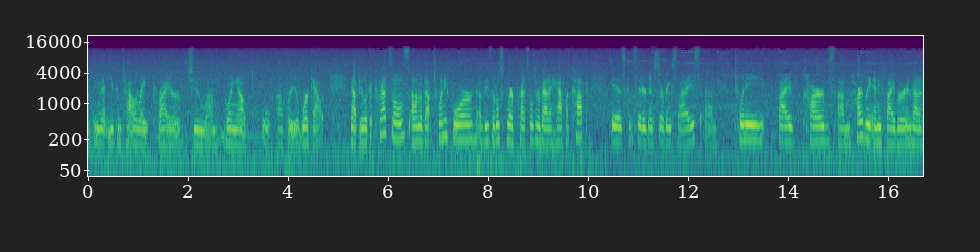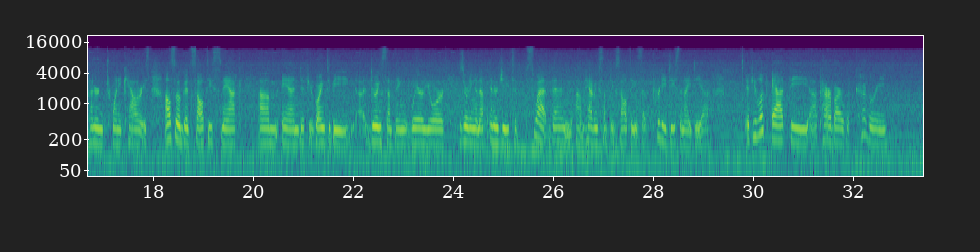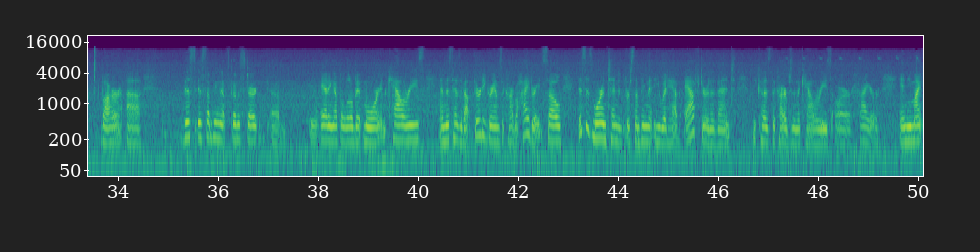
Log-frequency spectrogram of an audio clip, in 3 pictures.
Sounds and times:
Speech: 0.0 - 32.7, 33.6 - 34.7, 35.3 - 50.1
Outside, rural or natural: 0.0 - 50.1.

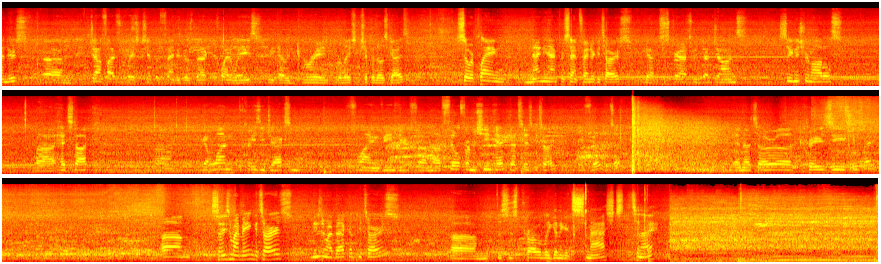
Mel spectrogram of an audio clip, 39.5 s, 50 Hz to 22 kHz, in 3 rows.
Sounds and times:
Speech: 0.0 - 6.1, 6.8 - 12.6, 13.6 - 14.5, 15.4 - 17.7, 18.4 - 22.5, 24.1 - 32.3, 33.0 - 36.2.

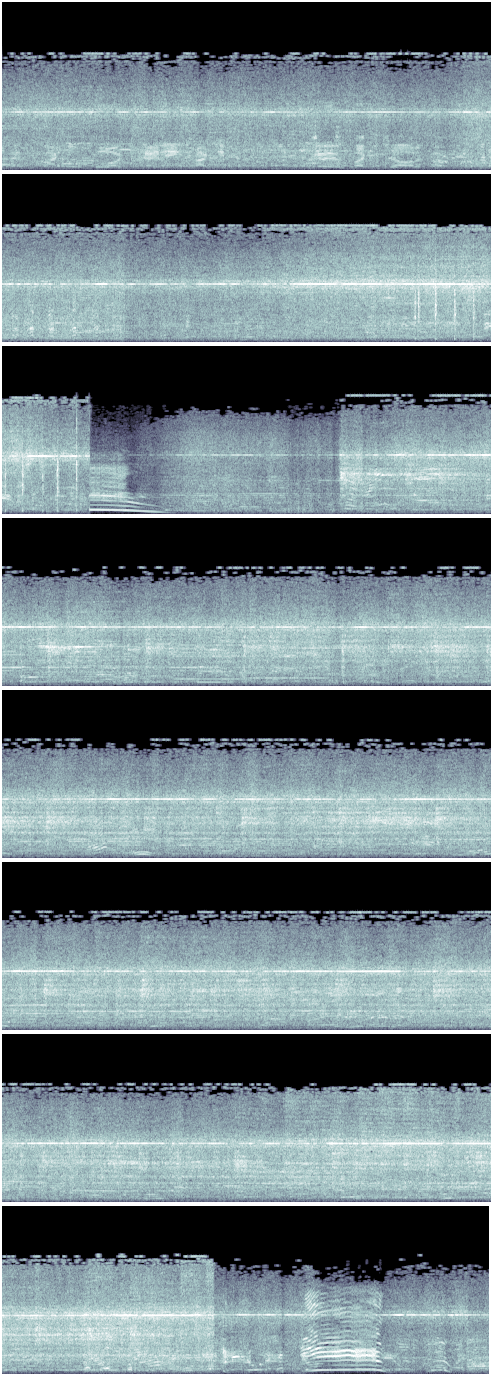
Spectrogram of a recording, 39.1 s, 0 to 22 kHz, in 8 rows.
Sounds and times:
Speech: 0.0 - 4.9, 8.3 - 10.6, 13.1 - 14.3, 25.8 - 39.1
Boat, Water vehicle: 0.0 - 39.1
Music: 11.6 - 36.4.

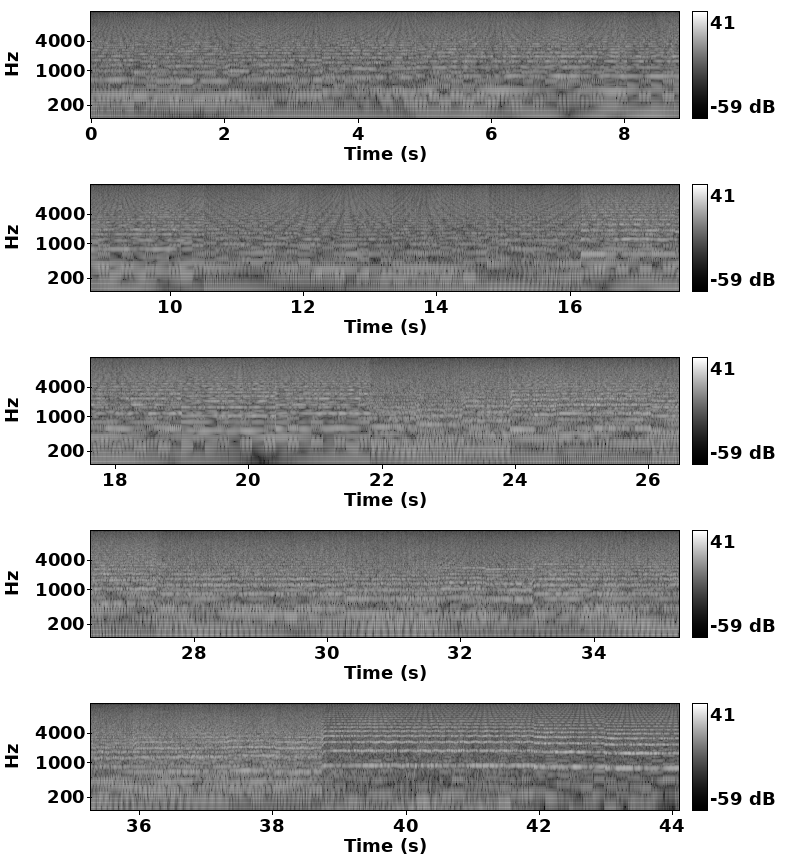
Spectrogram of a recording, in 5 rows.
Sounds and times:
Scary music: 0.0 - 44.1.

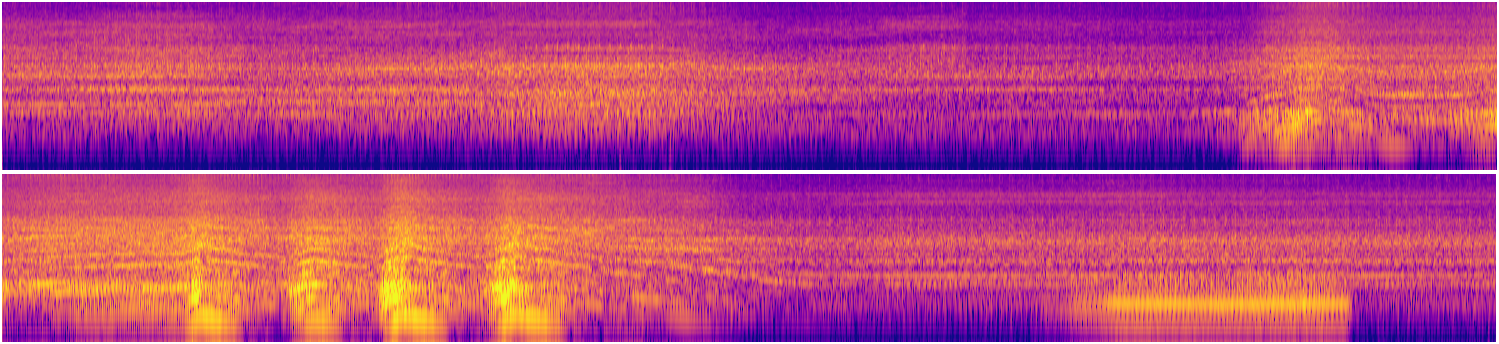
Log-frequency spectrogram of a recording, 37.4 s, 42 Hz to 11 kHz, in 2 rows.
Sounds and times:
Medium engine (mid frequency): 0.0 - 37.3
Vehicle: 5.1 - 37.3
Accelerating, revving, vroom: 15.5 - 17.2, 18.3 - 27.6.

